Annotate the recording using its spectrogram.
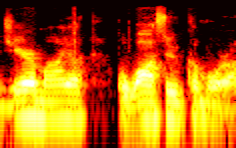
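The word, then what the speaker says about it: Jeremiah Owusu-Koramoah: j okay um like who is j okay jeremiah owasu kimura i'm pretty sure is how you say his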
